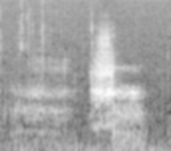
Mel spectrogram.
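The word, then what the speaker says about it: 十: It can be quite difficult to pronounce. Sure. So that's the second tone.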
